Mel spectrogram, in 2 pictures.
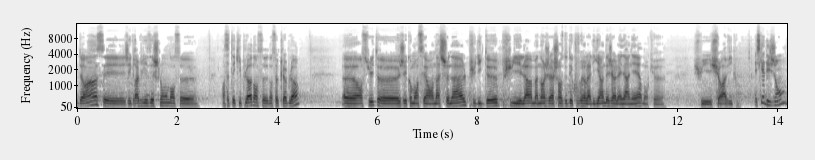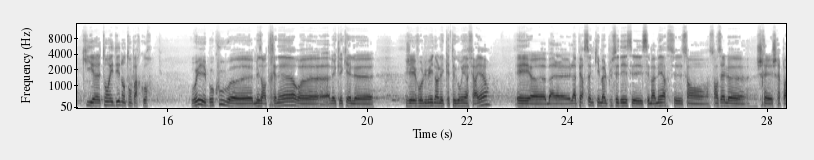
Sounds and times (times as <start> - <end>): Speech: 0.0 - 4.5, 5.3 - 15.8, 16.5 - 28.3.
